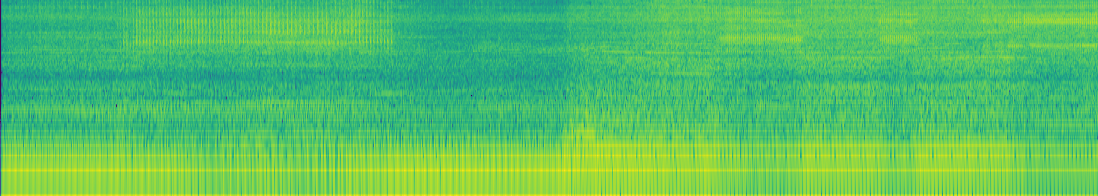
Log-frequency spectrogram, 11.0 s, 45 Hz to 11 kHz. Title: Ferris IS3100Z - Loud noise and vibrations when engaging left hydro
